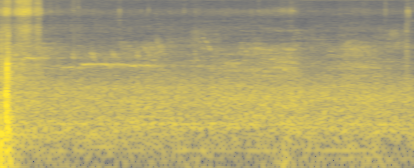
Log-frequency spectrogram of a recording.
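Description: A short knock right at the start, then a steady, quiet outdoor background with a faint brief high tone about a second in.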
